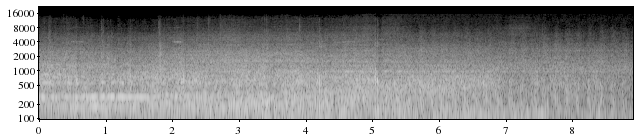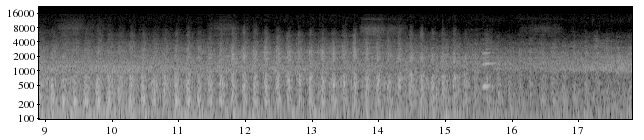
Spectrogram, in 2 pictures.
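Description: Steam-hauled passenger train of vintage carriages passing close and drawing away, the wheels clattering over the rail joints. The sound fades steadily, leaving a regular rhythmic beat, a few a second, that grows fainter as the train goes off into the distance.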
